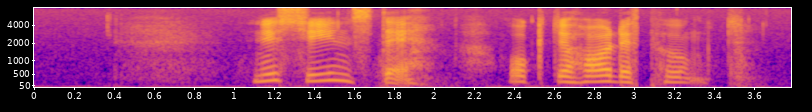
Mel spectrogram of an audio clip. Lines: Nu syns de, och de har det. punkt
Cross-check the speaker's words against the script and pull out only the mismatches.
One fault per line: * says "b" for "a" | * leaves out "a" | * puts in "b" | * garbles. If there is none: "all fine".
all fine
